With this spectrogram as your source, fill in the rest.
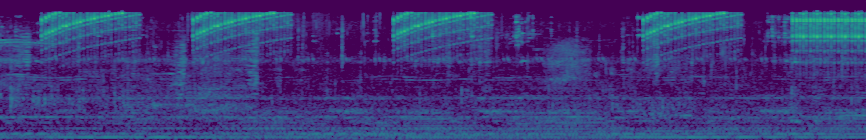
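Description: Short rising electronic chimes sound again and again as a score counts up.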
